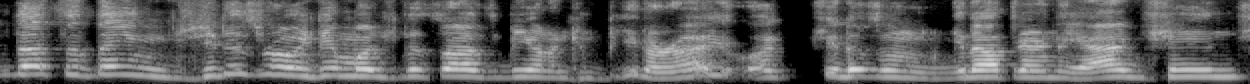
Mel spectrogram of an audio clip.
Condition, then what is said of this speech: Cerebral palsy. And I am grateful every day that I'm able to say something and actually speak my experience and actually talk about what I love and express myself.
